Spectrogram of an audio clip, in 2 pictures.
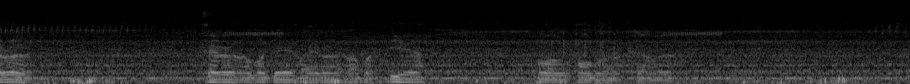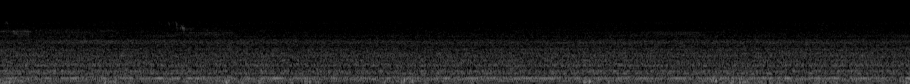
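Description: Soft music plays quietly from a phone speaker.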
